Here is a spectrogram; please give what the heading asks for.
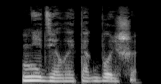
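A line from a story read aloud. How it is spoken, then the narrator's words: Rasped hoarsely. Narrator (Russian): прохрипел он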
